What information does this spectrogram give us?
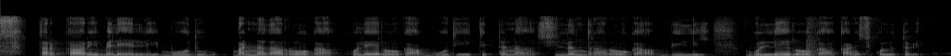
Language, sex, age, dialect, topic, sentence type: Kannada, male, 60-100, Mysore Kannada, agriculture, statement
